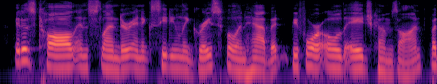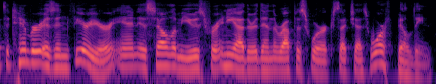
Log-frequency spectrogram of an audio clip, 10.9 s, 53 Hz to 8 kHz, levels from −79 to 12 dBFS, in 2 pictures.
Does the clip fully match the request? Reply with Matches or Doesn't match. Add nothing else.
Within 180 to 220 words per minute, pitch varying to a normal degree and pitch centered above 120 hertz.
Matches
